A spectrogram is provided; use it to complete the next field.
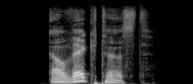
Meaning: inflection of erwecken: 1. second-person singular preterite 2. second-person singular subjunctive II
- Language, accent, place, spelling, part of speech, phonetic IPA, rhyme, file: German, Germany, Berlin, erwecktest, verb, [ɛɐ̯ˈvɛktəst], -ɛktəst, De-erwecktest.ogg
